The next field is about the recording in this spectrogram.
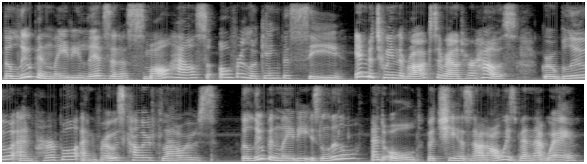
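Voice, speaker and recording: A woman's voice: on the high side, lively intonation. A woman hosting an early learning lesson, speaking to small children in simple, encouraging phrases and questions. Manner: encouraging, asks questions and pauses for young viewers. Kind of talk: children's lesson and storybook read-aloud.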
